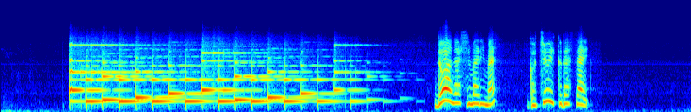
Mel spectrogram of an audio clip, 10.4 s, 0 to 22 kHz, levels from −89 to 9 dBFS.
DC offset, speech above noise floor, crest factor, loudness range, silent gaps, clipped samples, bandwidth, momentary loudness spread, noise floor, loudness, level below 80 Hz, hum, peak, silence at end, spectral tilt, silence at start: under 0.1%; 50 dB; 16 dB; 5 LU; none; under 0.1%; 5.8 kHz; 13 LU; -67 dBFS; -16 LUFS; -66 dBFS; none; 0 dBFS; 1.55 s; -6 dB/octave; 1.05 s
